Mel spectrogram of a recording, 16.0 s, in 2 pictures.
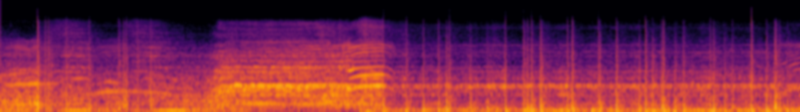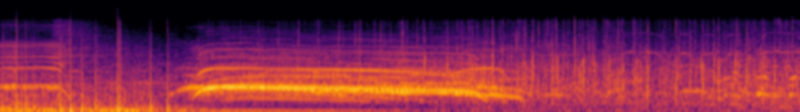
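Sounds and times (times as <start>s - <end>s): fireworks bangs: 0.0s - 10.9s.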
